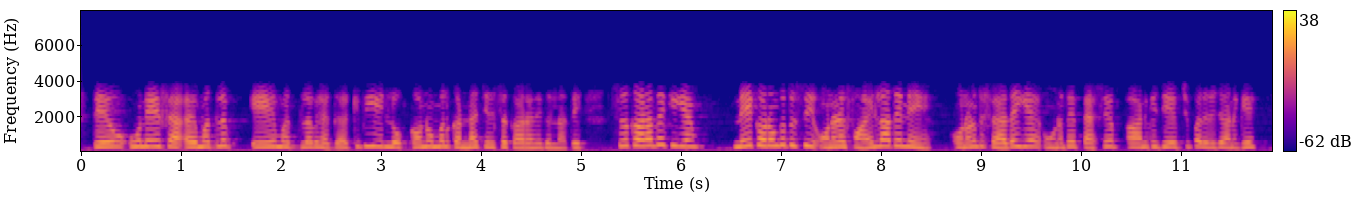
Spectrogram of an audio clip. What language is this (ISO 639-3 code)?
pan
